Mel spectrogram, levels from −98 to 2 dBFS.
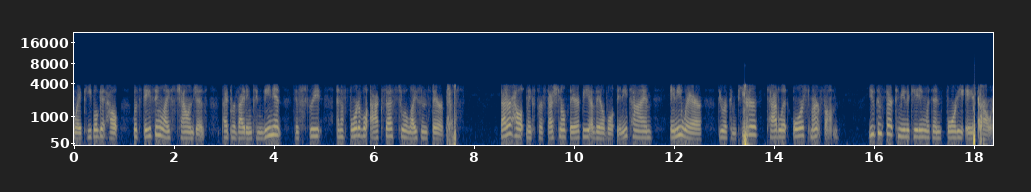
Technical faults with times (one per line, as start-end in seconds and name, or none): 0.00-18.38 GSM full-rate codec
7.46-7.70 GSM bit errors
13.28-13.49 GSM bit errors
17.96-18.19 GSM bit errors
